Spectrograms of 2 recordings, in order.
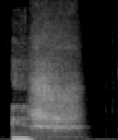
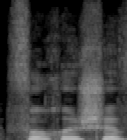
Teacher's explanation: Ich wird im Hessischen immer als Isch ausgesprochen. Der hochdeutsch gesprochene Satz, vorige Woche habe ich 2 Stunden im Stau gestanden, würde in Hessen deshalb lauten, vorische Woche habe ich 2 Stunden im Stau gestanden.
